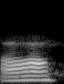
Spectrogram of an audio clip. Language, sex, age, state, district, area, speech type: Assamese, female, 30-45, Assam, Kamrup Metropolitan, urban, conversation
